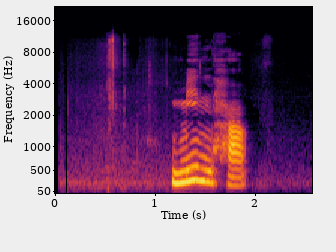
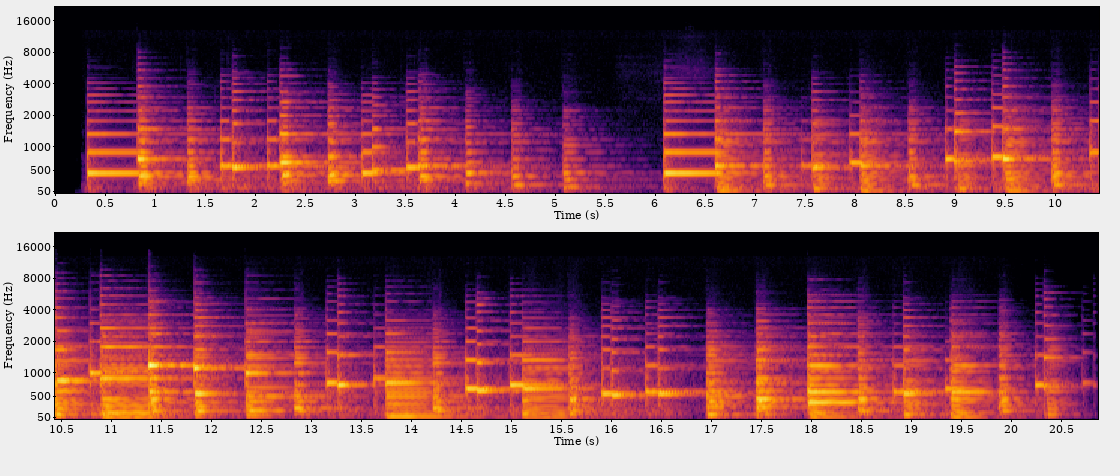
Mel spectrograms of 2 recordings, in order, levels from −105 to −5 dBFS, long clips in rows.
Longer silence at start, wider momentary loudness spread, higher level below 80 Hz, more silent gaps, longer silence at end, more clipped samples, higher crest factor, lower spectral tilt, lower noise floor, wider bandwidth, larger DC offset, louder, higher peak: first, 1.15 s vs 0.3 s; first, 25 LU vs 14 LU; second, -78 dBFS vs -44 dBFS; neither; first, 0.65 s vs 0.1 s; neither; second, 16 dB vs 24 dB; second, -6.5 dB/octave vs -8 dB/octave; about the same, -64 dBFS vs -63 dBFS; first, 11.5 kHz vs 8.4 kHz; neither; first, -20 LUFS vs -24 LUFS; second, -6 dBFS vs -2 dBFS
